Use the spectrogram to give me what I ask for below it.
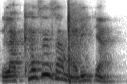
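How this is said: It is said with an exclamatory intonation. The speaker is surprised that it is so. "lo puedo hacer como una exclamación"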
